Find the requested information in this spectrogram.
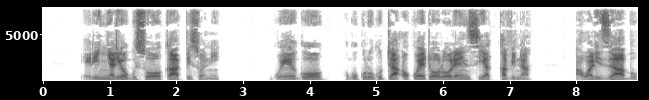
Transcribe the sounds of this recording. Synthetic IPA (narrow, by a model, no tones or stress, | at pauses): e̞ɾiɲːaljo̞ːɡuso̞ːkapːiso̞ni | ɡwe̞ːɡo̞ː | ɡukulukutaʔokwe̞ːto̞ːlo̞ːle̞ːnsijakːavina̰ː | walizaːbu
